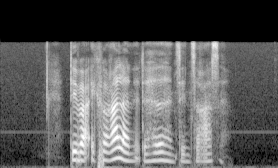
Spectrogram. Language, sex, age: Danish, female, 25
